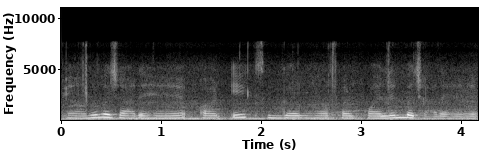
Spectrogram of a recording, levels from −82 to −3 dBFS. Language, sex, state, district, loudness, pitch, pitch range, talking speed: Hindi, female, Bihar, Patna, -17 LUFS, 215 Hz, 200-225 Hz, 85 wpm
